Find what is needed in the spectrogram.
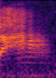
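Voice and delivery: sudden high yelp of fright; real scream of shock; startled scream. Real, not acted. Streamer jolted mid thank-you, startled scream. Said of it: "That gave me a heart attack".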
